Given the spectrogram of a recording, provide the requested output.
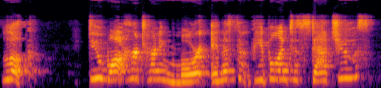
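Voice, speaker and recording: A woman's voice: very high-pitched, normal speed, highs cut off, pitched above the performer's own voice. A woman voicing a brainy, determined girl in a fantasy storybook, insistent and matter-of-fact. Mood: urgent, insistent.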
